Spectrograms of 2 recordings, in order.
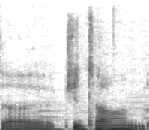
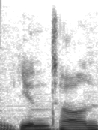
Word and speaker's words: Jin'Taan: Hello, yeah, my name is Jin'Taan, or Jin'Taan, depending on how you want to pronounce it, and I've done quite a lot of things over the past couple of years.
